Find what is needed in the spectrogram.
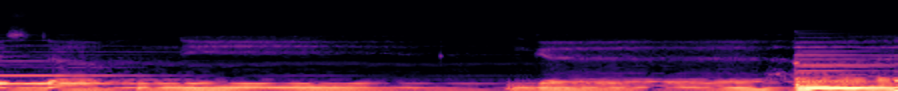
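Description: Slow piano chords ringing out over a steady low sustained tone, with a new chord struck about two and a half seconds in.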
